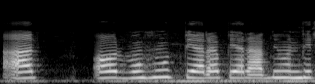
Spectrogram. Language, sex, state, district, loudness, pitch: Chhattisgarhi, female, Chhattisgarh, Jashpur, -14 LUFS, 300 Hz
